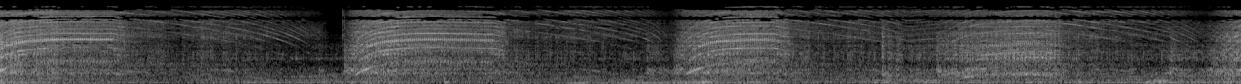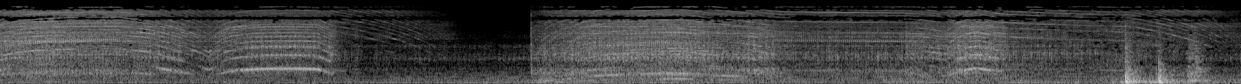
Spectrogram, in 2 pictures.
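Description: Power drill boring out and enlarging the hole in a kudu horn shofar (Yemenite style), in repeated bursts of whining drilling separated by short pauses, close and fairly loud, with a few sharp knocks at the end.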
